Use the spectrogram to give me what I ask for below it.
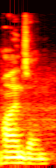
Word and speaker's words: Heinsohn: Well, there's the passing of Tom Heinz. I never pronounce his name right. Tom Heinsohn. Tommy Heinsohn. Heinsohn.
